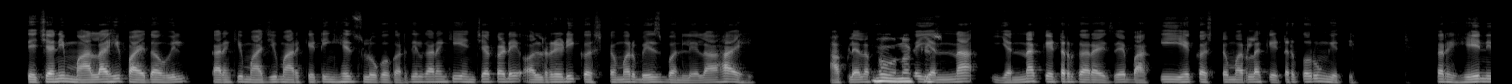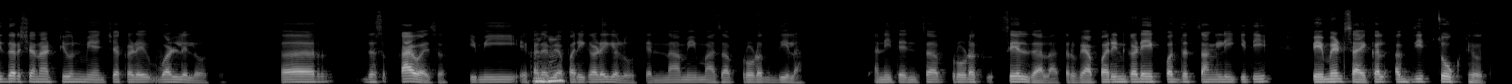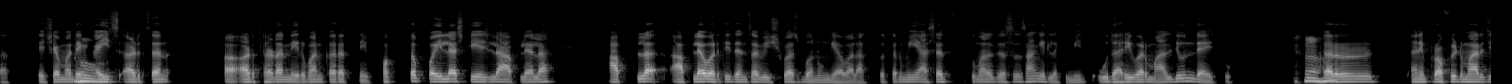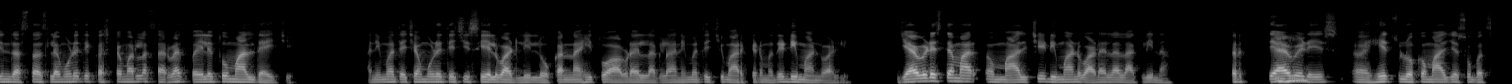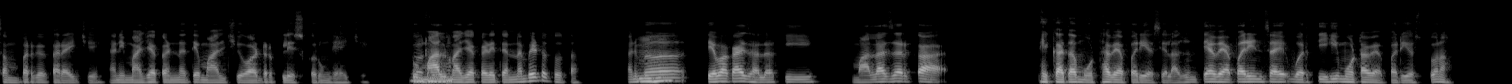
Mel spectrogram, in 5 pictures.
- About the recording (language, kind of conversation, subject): Marathi, podcast, नेटवर्किंगमध्ये सुरुवात कशी करावी?
- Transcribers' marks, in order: in English: "ऑलरेडी कस्टमर बेस"; in English: "केटर"; in English: "कस्टमरला केटर"; in English: "प्रोडक्ट"; in English: "प्रोडक्ट सेल"; in English: "पेमेंट सायकल"; in English: "प्रॉफिट मार्जिन"; in English: "ऑर्डर प्लेस"; swallow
